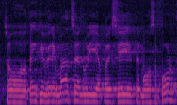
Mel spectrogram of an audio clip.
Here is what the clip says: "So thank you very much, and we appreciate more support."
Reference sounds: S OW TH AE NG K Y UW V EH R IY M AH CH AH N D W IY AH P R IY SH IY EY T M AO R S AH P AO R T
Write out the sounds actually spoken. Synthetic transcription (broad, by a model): S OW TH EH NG K Y UW V EH R IY M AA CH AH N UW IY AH P R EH S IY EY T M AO W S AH P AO R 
